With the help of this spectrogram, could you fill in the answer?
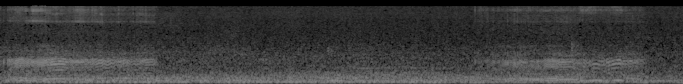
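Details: Little dog asleep, snoring loudly: a rasping, fluttering inhale at the start and another near the end, separated by quieter low breathing.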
